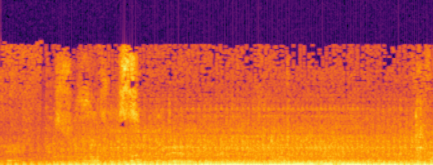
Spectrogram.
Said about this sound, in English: We're now in the bus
